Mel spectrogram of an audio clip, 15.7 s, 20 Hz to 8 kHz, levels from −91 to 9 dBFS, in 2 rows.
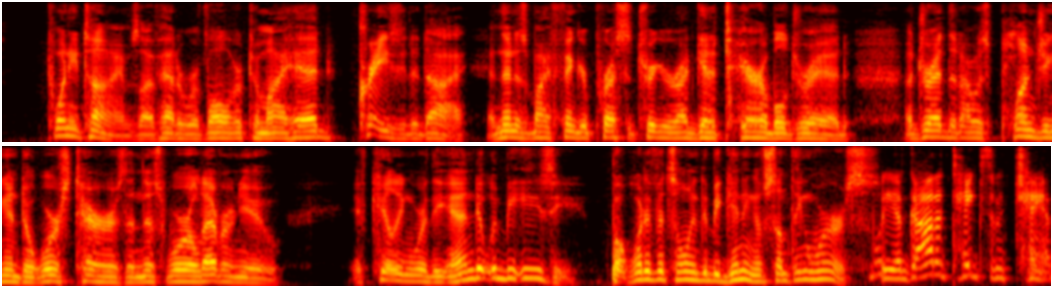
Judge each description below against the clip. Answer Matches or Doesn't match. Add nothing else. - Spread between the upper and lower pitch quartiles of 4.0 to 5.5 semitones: Doesn't match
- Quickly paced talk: Matches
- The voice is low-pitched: Matches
